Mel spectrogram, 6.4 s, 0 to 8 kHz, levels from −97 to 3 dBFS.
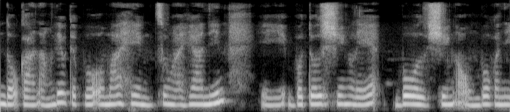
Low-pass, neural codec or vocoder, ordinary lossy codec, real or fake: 7.2 kHz; none; AAC, 32 kbps; real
